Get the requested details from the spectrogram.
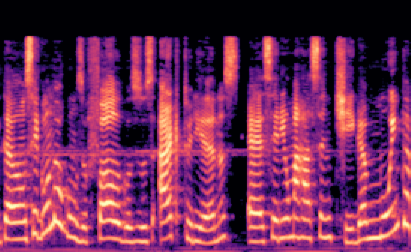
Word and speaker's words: Arcturianos: Olha, é Arcturianos com T. – É com C? Esse C é pronunciado? Eu achei que o C não é. – Acho que sim, no MIB era.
